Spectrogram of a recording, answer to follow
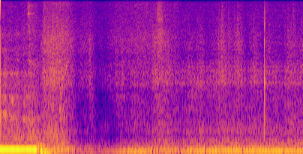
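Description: Otis elevator car setting off upward. A loud low hum stops suddenly about half a second in, and after a brief lull the low, steady rumble of the car travelling builds up. There is a single sharp click near the end.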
